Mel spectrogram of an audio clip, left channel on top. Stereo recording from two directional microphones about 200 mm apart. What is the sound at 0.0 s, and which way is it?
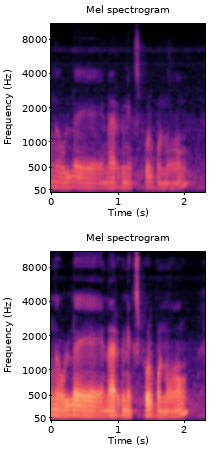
Speech, 40° right (ahead or behind).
